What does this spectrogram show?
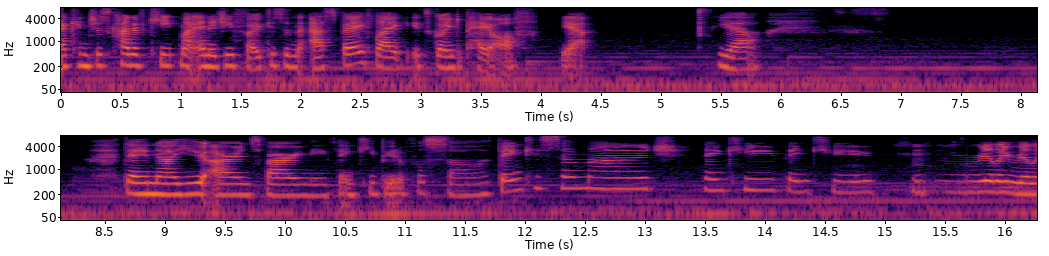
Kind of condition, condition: fault, sounds in the background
